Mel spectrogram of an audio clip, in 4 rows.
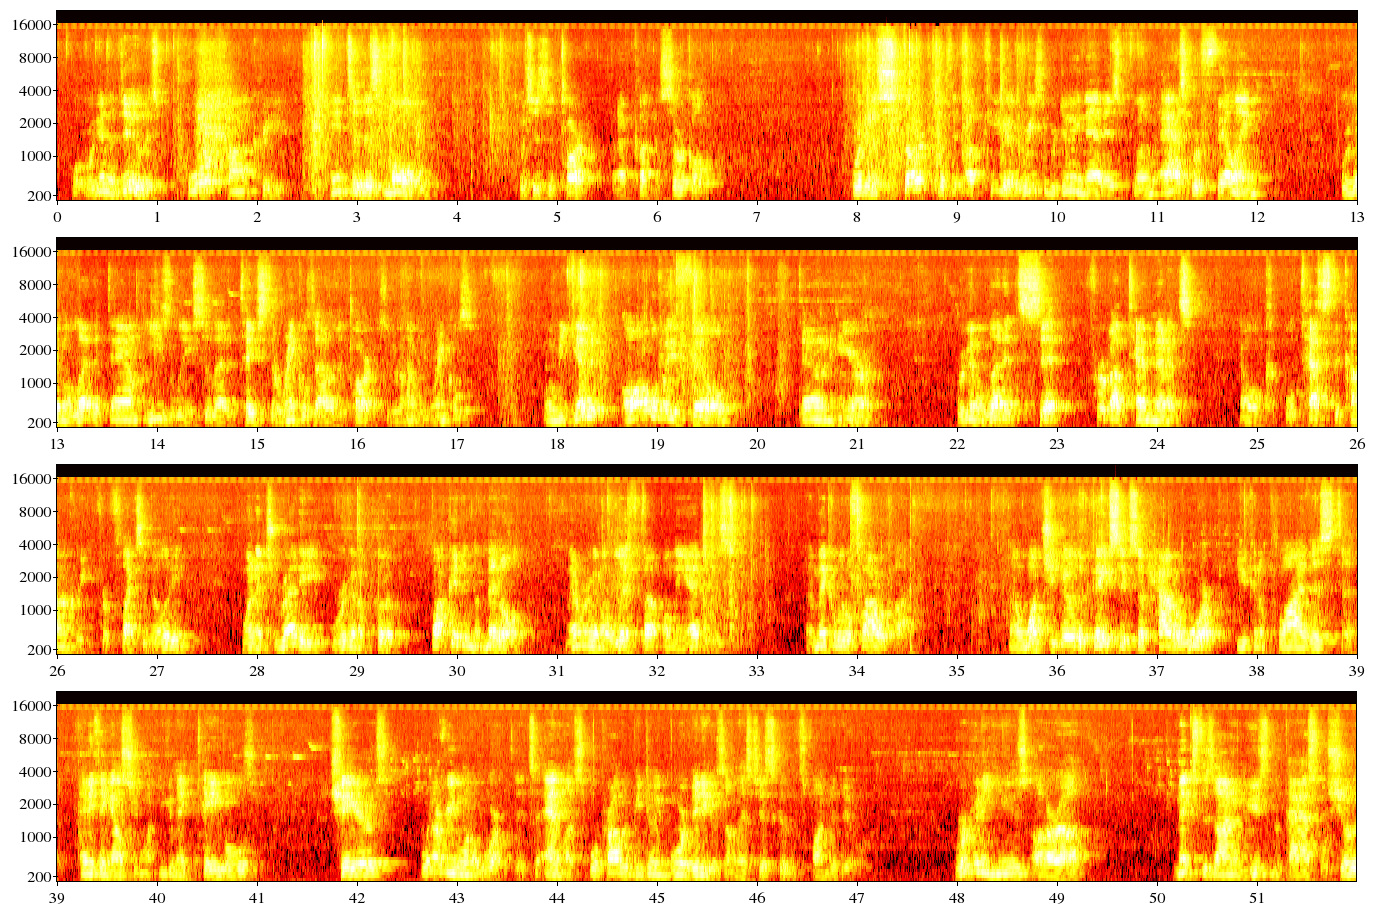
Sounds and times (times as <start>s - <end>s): Speech: 0.0s - 3.9s, 4.6s - 6.7s, 7.9s - 12.2s, 12.8s - 21.4s, 22.0s - 34.7s, 35.5s - 41.1s, 41.7s - 47.2s, 48.0s - 49.5s, 50.2s - 51.9s.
